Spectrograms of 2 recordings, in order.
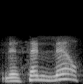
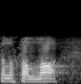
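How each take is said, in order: First: The s sound is plain and thin. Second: The s sound is heavy and emphatic. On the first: The speaker calls it right. "لسلى لسلى طاء هكذا" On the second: The speaker calls it wrong. "مش ليس لصلى"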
